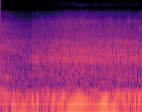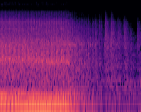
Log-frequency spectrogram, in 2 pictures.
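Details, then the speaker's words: Old Detroit Diesel two-stroke in a woodchipper pulled from the weeds, started on a jump pack before removal: fires almost immediately and settles into a deep, even rumble with no misses; a healthy start. "that was too easy [Laughter] it's like it was she shut it off yesterday"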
